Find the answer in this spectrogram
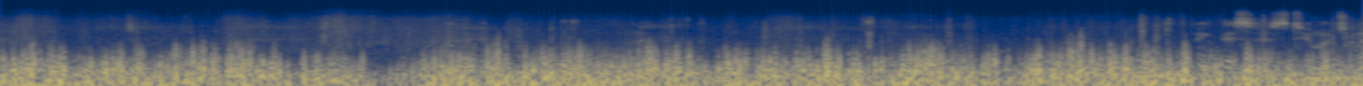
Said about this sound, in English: I think this is too much wind here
